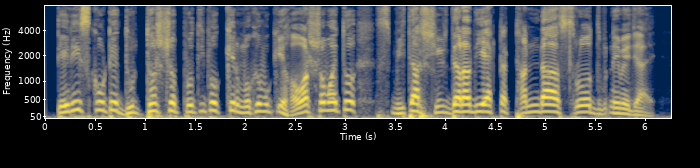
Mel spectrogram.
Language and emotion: Bengali, fearful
